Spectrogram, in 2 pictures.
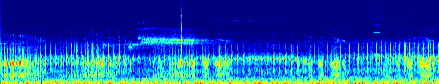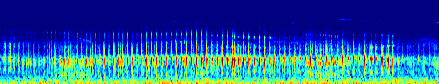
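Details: Chorus of frogs giving mating calls on a millrace one morning; rapid pulsed, buzzy trills overlap and build to a loud, sustained trill in the second half.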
